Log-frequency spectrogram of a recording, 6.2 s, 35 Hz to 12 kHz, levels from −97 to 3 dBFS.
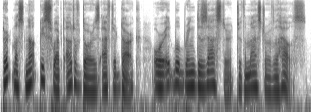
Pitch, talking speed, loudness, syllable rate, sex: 125 Hz, 200 wpm, -21 LUFS, 4.5 syllables/s, male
